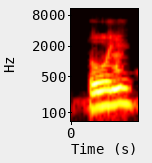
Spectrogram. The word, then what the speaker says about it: Pouilly: Try not to butcher it too much, but Pouilly, no pronouncing the L's, and Frisé, if you had to put a W in there, and 2 E's, Frisé.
